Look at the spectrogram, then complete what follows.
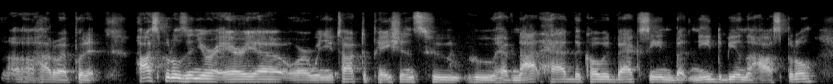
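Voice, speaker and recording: A man hosting an interview, agreeing readily and asking his guest questions. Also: medium pitch. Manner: agreeable, asks questions with backchannels. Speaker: interview host.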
